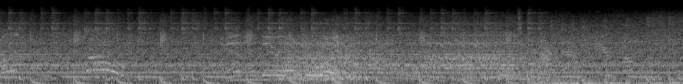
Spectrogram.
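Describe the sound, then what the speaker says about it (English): Many car engines roar and rev in rapid falling pitch sweeps, race cars passing one after another amid a dense, loud mechanical din. "Gentlemen, start your engines."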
